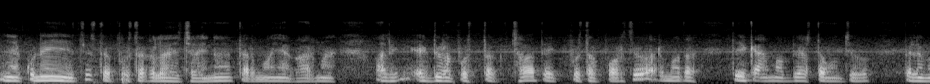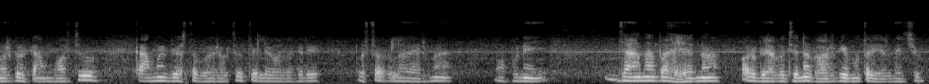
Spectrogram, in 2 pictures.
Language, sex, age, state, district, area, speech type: Nepali, male, 45-60, West Bengal, Darjeeling, rural, spontaneous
